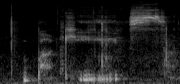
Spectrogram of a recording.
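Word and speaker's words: Buc-ee's: The name of the store is spelled thusly, Buc-ee-S. Buckies.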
